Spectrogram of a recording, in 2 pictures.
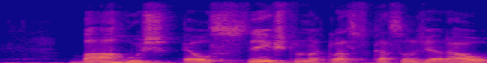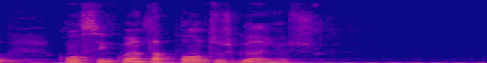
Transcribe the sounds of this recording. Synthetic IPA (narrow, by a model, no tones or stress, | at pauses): baɦʊʃɛʊseʃt̪ʊnɐklasi̥fi̥kasɐ̃w̃ʒeɾawkõsĩŋkwẽnt̪ɐpõnt̪ʊzɡɐ̰̃ɲʊ̰s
